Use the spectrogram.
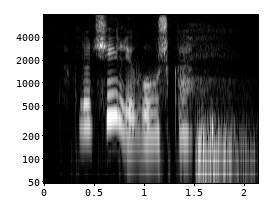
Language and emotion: Russian, sad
